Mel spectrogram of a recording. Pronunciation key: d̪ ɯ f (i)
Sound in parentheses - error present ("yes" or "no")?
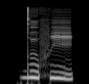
no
